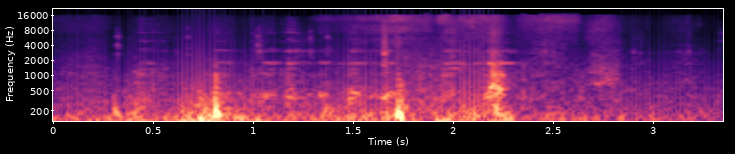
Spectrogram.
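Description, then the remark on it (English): A car pulls into a parking spot at home, its engine a steady low rumble, with a few soft knocks and creaks as it rolls slowly to a stop. No one speaks. “One moment as I pull in here.”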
